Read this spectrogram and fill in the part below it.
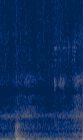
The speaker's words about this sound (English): Now, there is a sound associated with a leprechaun and its approach. It's the sound of a cobbler's hammer, so I'm trying to keep my ears cocked for that tiny sound.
